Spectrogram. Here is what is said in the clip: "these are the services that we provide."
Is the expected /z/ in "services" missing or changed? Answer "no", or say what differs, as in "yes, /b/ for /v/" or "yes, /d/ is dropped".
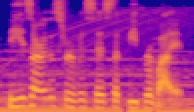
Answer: no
